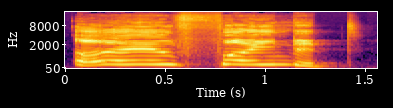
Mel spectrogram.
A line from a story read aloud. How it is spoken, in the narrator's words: cried Horton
